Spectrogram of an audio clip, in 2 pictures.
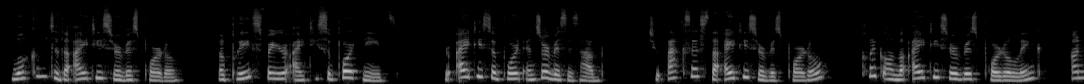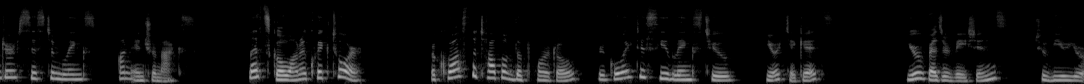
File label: English (US), Female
